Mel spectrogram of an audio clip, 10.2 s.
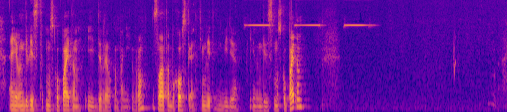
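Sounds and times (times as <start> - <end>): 
speech: 0.2 - 6.2
electric kettle beeping: 4.9 - 7.6.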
